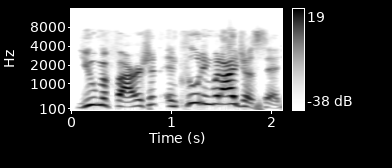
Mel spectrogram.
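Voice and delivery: hammed-up eager retelling; excited quote. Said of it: "Anand says".

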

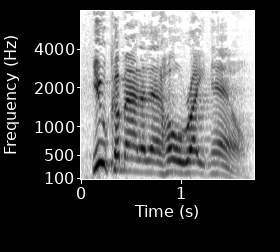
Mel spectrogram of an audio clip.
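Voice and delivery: high-pitched farmer's command; scolding order. Acted.

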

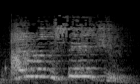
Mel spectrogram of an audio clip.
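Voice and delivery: very high, exasperated yell; screaming. Retold or imitated. Former student reproaching her rabbi, screaming. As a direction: imitate her shrieked reproach. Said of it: "she's screaming at me again".

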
